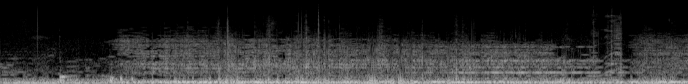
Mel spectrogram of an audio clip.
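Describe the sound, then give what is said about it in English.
Loud, sustained trumpet-like blaring tones, a strange sound phenomenon heard in a town in Canada, swell in and hold for several seconds, layered over a heavy, constant low rumble, with an eerie echoing quality as if coming from the open sky. “It's known as the strange sound phenomenon.”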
